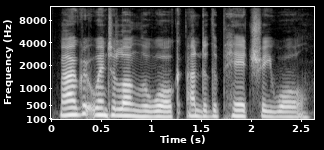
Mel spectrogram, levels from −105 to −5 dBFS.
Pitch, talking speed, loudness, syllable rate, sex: 170 Hz, 225 wpm, -17 LUFS, 5.8 syllables/s, female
